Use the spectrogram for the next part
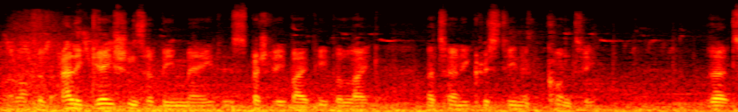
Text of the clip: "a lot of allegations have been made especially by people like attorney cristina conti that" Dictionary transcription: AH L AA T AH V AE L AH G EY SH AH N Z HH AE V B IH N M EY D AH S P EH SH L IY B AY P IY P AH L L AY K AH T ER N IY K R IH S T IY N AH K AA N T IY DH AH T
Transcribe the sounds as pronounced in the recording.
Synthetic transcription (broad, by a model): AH L AA T AH V AE L AH G EY SH AH N Z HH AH V B IH N M EY D AH S P EH SH L IY B AY P IY P AH L L AY K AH T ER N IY K R IH S T IY N AH K AA N T IY DH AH T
